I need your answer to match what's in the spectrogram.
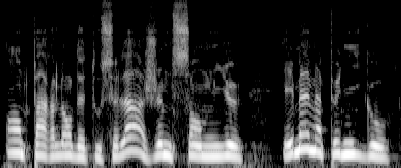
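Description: A man giving a measured, expressive first-person reading of a novel as an audiobook narrator. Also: high voice, dry recording.

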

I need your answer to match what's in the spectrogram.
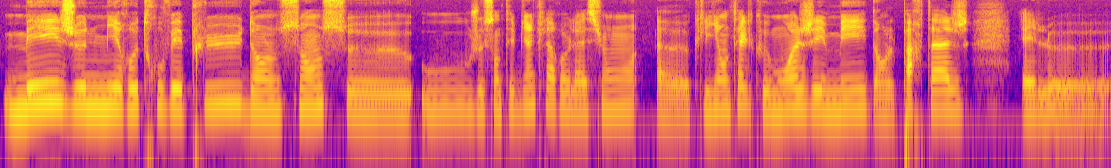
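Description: Gravelly-voiced woman, hesitant guest. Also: mid-range voice, mellow, no room sound. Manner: hesitant, many fillers and restarts. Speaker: interview guest. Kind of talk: radio interview conversation.

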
